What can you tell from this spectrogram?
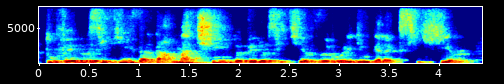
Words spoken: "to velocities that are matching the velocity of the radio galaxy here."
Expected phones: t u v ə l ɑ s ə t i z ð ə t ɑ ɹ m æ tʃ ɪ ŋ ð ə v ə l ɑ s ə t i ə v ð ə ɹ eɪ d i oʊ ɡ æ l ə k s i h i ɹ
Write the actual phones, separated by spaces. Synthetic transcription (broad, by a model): t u v ə l ɑ s ə t i z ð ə t ɑ ɹ m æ tʃ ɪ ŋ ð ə v ə l ɑ s ə t i ə v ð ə ɹ eɪ d i oʊ ɡ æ l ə k s i h i ɹ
